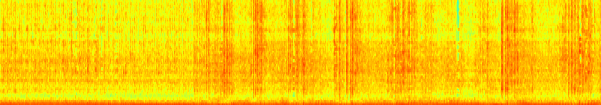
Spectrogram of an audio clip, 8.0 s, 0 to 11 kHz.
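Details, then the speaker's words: 1964 Jeep CJ5 barn find, before muffler replacement: loud, raw, throbbing exhaust at idle with rev blips and hardly any muffling from the blown-out muffler. "we're going to replace this one because it is blown out so for some good comparison of before and after I'm going to fire it up now let you guys hear it"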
